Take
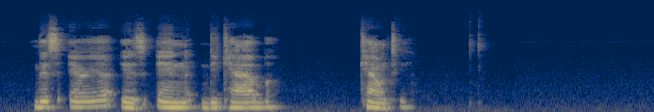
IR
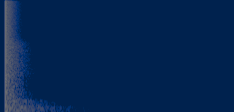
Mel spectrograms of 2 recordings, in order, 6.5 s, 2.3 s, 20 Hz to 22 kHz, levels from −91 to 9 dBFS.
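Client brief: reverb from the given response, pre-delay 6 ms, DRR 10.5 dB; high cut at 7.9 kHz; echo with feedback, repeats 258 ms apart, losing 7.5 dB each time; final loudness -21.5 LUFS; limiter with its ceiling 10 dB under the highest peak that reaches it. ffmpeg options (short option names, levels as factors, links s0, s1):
-filter_complex "[0:a]lowpass=7900,alimiter=limit=0.15:level=0:latency=1,aecho=1:1:258|516|774|1032|1290:0.422|0.177|0.0744|0.0312|0.0131,asplit=2[s0][s1];[1:a]atrim=start_sample=2205,adelay=6[s2];[s1][s2]afir=irnorm=-1:irlink=0,volume=0.316[s3];[s0][s3]amix=inputs=2:normalize=0,volume=1.68"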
